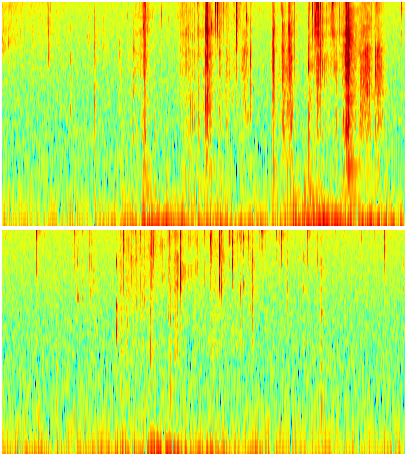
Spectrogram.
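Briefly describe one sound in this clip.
A fork scrapes and clinks against a glass dish.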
